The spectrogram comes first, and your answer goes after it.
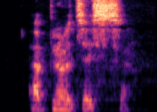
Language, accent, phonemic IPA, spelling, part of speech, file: French, Canada, /a.plo.dis/, applaudissent, verb, LL-Q150 (fra)-applaudissent.wav
- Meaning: inflection of applaudir: 1. third-person plural present indicative/subjunctive 2. third-person plural imperfect subjunctive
